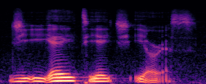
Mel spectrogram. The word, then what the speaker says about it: Geathers: And It's Gathers, spelled like feathers, but with a G. Geathers.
